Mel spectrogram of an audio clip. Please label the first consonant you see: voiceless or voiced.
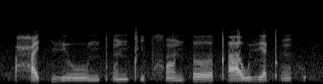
voiceless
